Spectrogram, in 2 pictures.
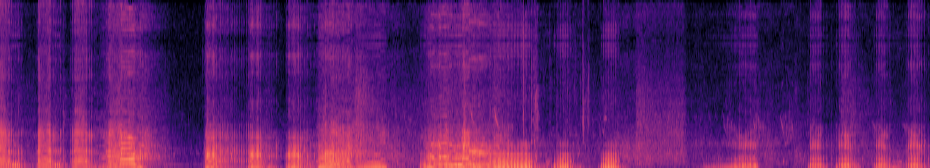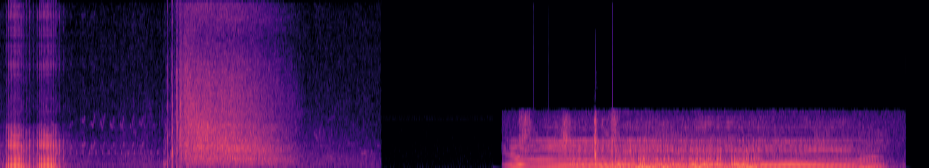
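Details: Hippopotamus letting out a long string of loud, pulsed honks and grunts in quick succession, a breathy hiss midway, then a sustained wavering, nasal, harmonic bellow after a short pause.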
